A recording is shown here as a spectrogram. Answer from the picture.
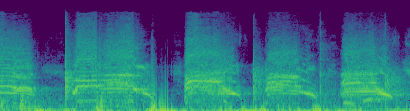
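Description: A man's voice loudly chanting a string of drawn-out, shouted syllables in the manner of a football supporters' chant.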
